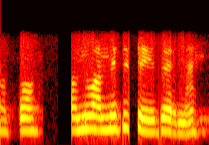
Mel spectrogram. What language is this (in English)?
Malayalam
